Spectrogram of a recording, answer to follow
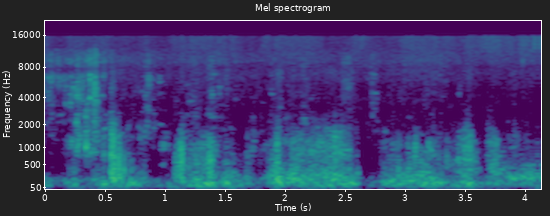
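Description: Wind buffeting the microphone on an open fishing boat, in uneven gusts, with the low rumble of choppy water against the hull.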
